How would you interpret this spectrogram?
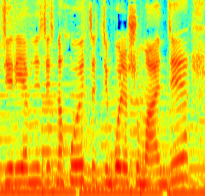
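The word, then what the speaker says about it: Шумадия: Или Шумандия, Шумандия, скорее всего, потому что ударение у них всегда на первую букву. Гласно, Шумандия.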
